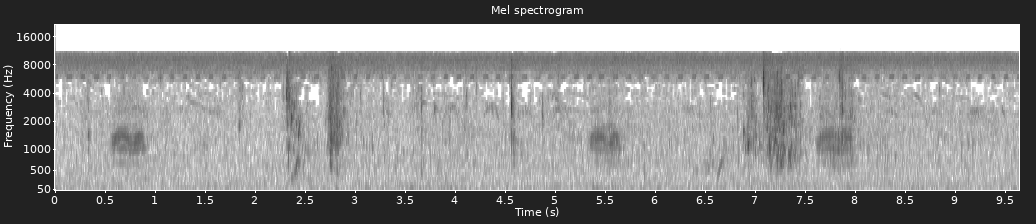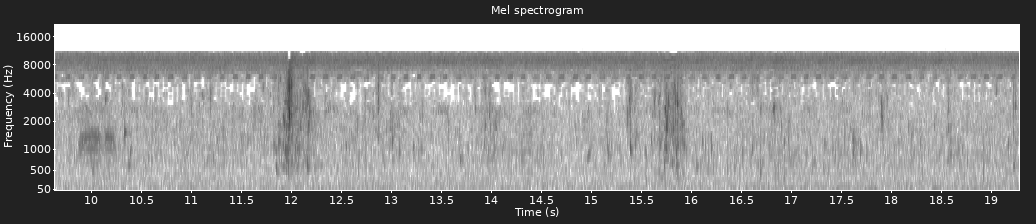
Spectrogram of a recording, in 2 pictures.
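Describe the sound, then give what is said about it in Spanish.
Water splashing and sloshing in irregular bursts as a tigress and her cubs roll and swim to cool off on a hot day, with brief louder splashes among quieter lapping, and soft outdoor ambience with faint bird calls. No one speaks. “Les encanta revolcarse y nadar.”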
